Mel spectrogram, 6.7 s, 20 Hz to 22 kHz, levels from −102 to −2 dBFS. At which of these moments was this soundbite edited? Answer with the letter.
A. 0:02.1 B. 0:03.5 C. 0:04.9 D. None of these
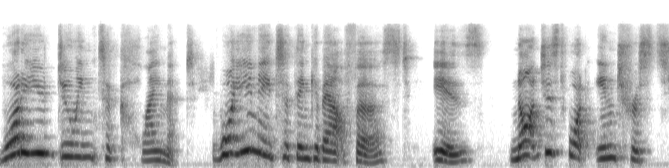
A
